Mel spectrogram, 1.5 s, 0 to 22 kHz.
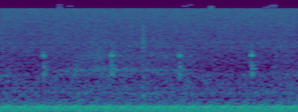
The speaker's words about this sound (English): it's literally stopped at a light, and I can hear the engine revving like 3,000 RPM right now just sitting here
